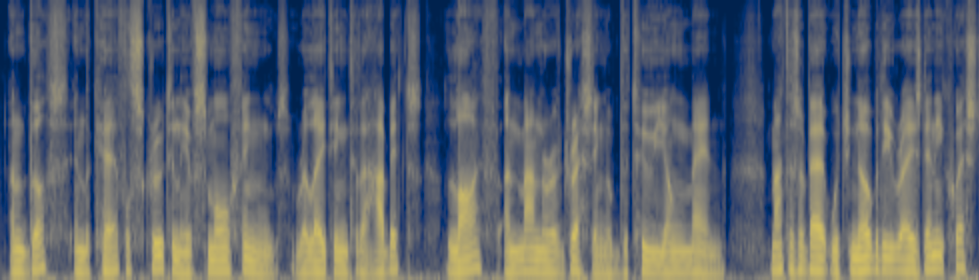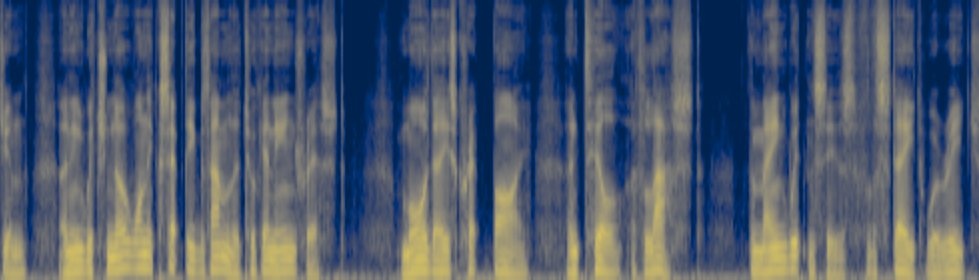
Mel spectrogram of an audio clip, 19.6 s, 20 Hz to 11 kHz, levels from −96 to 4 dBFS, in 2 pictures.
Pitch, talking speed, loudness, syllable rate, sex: 95 Hz, 165 wpm, -20 LUFS, 5.2 syllables/s, male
